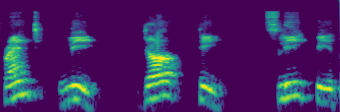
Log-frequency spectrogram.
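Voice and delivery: friendly, dirty, sleepy each split into two syllables. Shown as a demonstration. Teacher showing two syllables to students, friendly, dirty, sleepy each split. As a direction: break them up as friend-ly, dir-ty, slee-py. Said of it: "सब में दो syllables हैं".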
